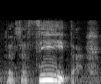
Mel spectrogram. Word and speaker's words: necesita: Even if there's a whole ton of syllables in the word, like 4 syllables, like in necesita, necesita. It's the C, necesita. That's the accented vowel, the accented syllable.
